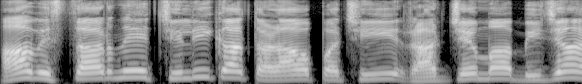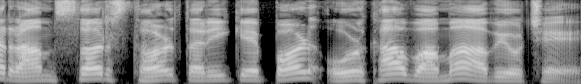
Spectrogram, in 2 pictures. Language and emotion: Gujarati, neutral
